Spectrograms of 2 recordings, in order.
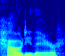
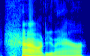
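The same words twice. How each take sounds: First: A hint of a Southern US drawl on "Howdy"; casual southern "Howdy there", barely put on; light southern accent. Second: Loud, slow, drawn-out Southern US "Howdy", rising at the end; exaggerated southern accent. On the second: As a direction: ham up a cowboy southern drawl, stretching every word. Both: Shown as a demonstration. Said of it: "I guess I could say stuff like".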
